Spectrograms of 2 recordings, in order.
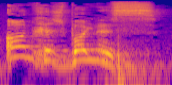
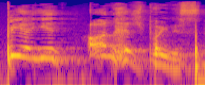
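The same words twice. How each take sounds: First: On cheshbonis drawn out slowly, word by word; slow repeat. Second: Be a Yid on cheshbonis, with Be punched higher; emphatic call. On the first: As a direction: rabbi repeating his point, On cheshbonis slowed right down. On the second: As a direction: rabbi urging listeners, Be a Yid on cheshbonis said strong. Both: Shown as a demonstration.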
